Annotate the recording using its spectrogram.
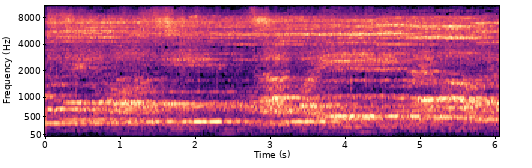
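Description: A youth choir of boys and girls singing together, holding long sustained notes.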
